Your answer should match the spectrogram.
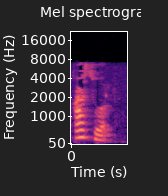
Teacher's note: near close pada posisi lidah belakang terdapat bunyi U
